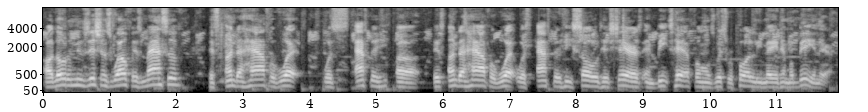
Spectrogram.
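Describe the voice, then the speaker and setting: A man's voice: medium pitch, moderate pace, a little mellow. A man hosting a live show, chatting casually and reading news aloud with many fillers and restarts. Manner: loose, filler-heavy, restarts often. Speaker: show host. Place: Atlanta.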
